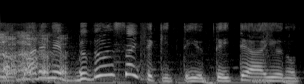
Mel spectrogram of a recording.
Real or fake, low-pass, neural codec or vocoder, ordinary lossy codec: real; 7.2 kHz; none; none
